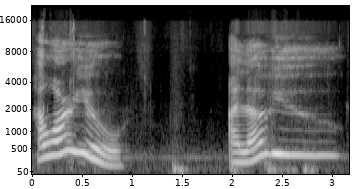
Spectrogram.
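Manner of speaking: high, loud, drawn-out cooing; coaxing pet talk. Real, not acted. Owner seeing if he'll talk back, high coaxing. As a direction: stretch it out singsong for a pet. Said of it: "Let's see if we'll do it".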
